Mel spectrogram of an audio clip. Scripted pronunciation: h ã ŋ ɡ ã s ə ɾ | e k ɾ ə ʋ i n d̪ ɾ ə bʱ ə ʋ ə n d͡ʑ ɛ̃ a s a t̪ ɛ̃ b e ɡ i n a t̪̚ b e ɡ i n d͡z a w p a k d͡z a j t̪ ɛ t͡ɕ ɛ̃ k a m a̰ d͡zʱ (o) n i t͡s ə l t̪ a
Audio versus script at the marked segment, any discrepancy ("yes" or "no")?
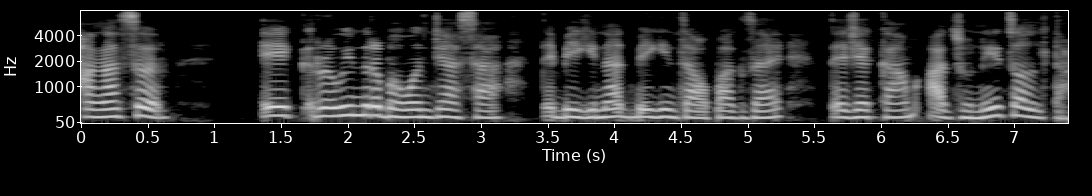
yes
